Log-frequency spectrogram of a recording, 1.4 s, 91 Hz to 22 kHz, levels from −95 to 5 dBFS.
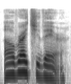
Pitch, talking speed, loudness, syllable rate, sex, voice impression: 165 Hz, 170 wpm, -16 LUFS, 5.1 syllables/s, female, feminine, slightly gender-neutral, very adult-like, middle-aged, slightly thin, slightly tensed, slightly powerful, slightly bright, hard, slightly muffled, slightly fluent, slightly raspy, cool, slightly intellectual, slightly refreshing, sincere, very calm, friendly, slightly reassuring, slightly unique, wild, slightly lively, strict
